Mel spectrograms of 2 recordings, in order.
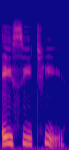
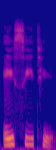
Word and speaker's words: ACT: It's called acceptance and commitment therapy or act. And that's pronounced as one word, right? ACT.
